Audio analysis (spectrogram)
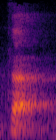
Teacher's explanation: di ujung lidah, di belakang dua gigi depan atas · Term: huruf ta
